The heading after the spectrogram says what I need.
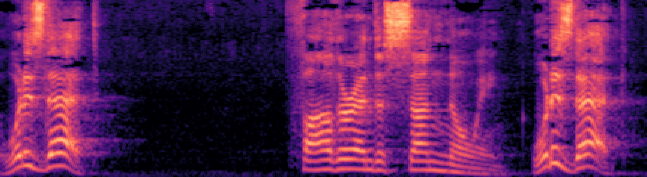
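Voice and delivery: loud, high fervent preaching; full-force preaching. Real, not acted. Pastor thundering scripture to the congregation, fervent shout. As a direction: proclaim it to the rafters.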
